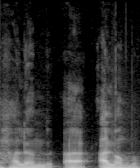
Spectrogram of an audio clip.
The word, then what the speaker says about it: Haaland: Et à City, même s'il y a Haaland en français, les Argentins prononcent la H à l'anglais, c'est drôle.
